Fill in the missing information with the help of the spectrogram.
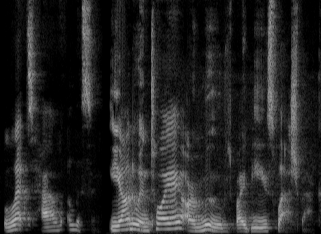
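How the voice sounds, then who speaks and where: A woman's voice: mid-range voice, expressive, measured pace. A woman hosting as a voice director, explaining scenes and reading out stage directions. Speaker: host and voice director.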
